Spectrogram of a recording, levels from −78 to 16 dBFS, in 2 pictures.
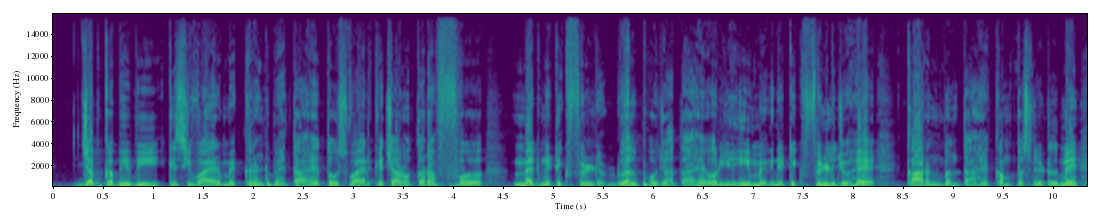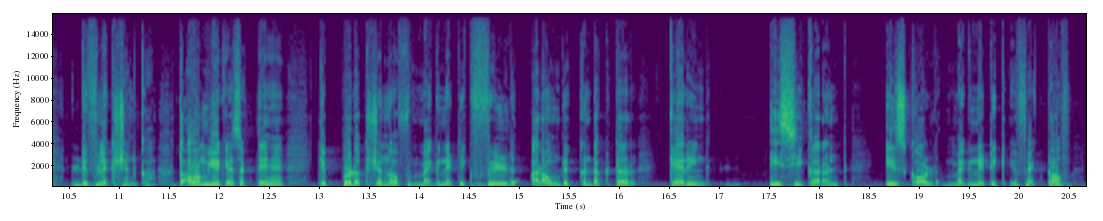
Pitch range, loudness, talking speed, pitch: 95-130 Hz, -15 LUFS, 170 wpm, 100 Hz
